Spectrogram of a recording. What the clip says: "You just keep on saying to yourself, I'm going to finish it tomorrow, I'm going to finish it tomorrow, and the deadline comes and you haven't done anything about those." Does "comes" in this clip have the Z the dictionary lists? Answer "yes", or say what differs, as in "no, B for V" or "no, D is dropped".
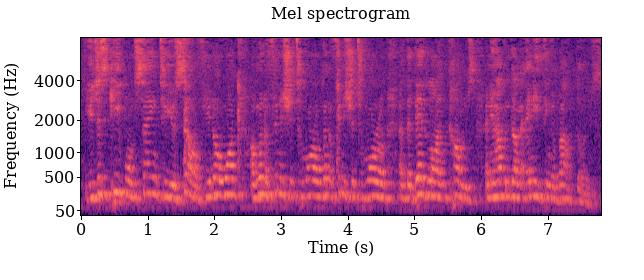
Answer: yes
